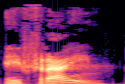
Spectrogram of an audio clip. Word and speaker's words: Ephraim: In Hebrew, one could express double portion with the dual construction pi shanaim, which rhymes with Ephraim.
